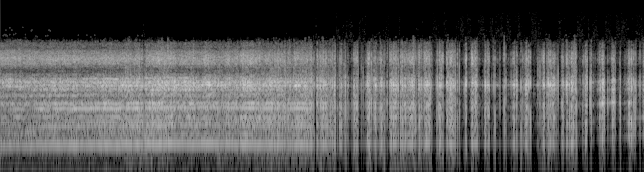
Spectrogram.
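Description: A four-wheel-drive vehicle's engine running as it comes up a rough dirt track, growing louder as it nears. From about halfway through the sound turns choppy, cutting in and out rapidly.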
